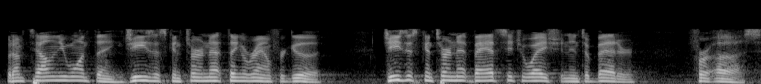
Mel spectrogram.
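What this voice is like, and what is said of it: Southern accent. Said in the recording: “Excuse my southern accent”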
